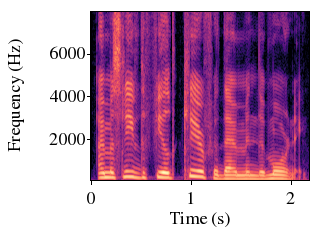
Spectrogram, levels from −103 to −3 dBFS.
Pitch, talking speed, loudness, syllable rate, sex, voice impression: 200 Hz, 300 wpm, -17 LUFS, 6.3 syllables/s, female, feminine, adult-like, slightly cool, intellectual, slightly unique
